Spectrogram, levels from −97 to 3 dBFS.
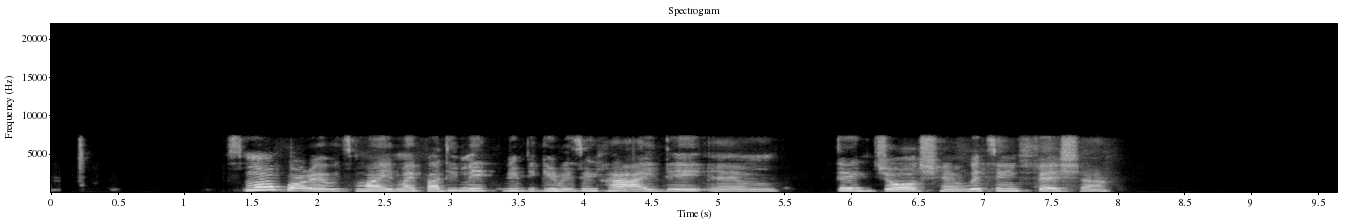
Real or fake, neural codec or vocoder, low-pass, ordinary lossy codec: fake; codec, 16 kHz, 16 kbps, FreqCodec, smaller model; 7.2 kHz; none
